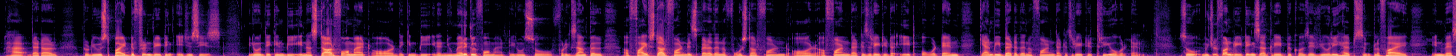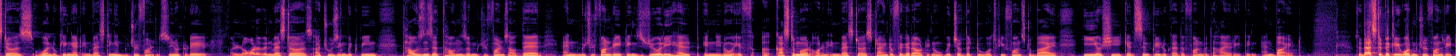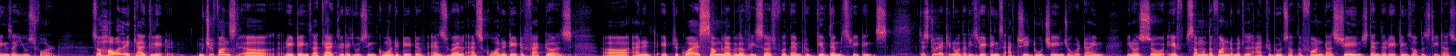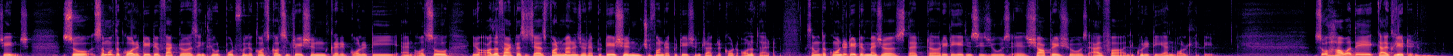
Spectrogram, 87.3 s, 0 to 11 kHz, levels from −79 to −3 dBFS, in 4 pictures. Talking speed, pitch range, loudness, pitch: 190 wpm, 100-120 Hz, -17 LUFS, 105 Hz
